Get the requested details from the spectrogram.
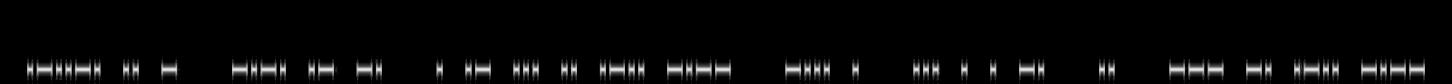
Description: Morse code, heard as a keyed tone, about 25 wpm, spaced as for 20 wpm, 700 Hz. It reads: "IT CAN EASILY BE SEEN I ONLY
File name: Pinocchio / Pinocchio ch1 15 25 ik1hge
